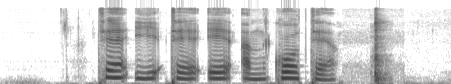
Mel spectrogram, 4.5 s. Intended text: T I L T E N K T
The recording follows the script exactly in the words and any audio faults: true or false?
false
